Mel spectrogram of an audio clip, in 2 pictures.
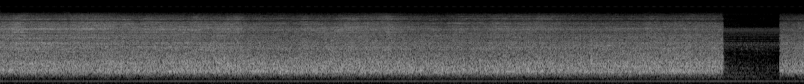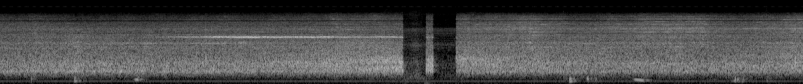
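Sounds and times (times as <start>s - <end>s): high wheel squeal: 9.4s - 12.1s.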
